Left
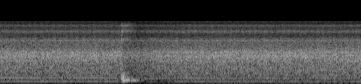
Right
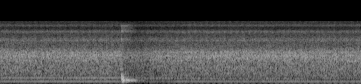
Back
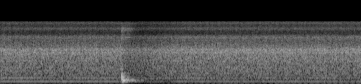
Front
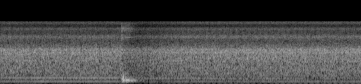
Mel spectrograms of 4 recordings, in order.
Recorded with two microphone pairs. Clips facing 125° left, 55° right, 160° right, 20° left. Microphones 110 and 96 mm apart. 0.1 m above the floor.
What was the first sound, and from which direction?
A snare drum, 125° right.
